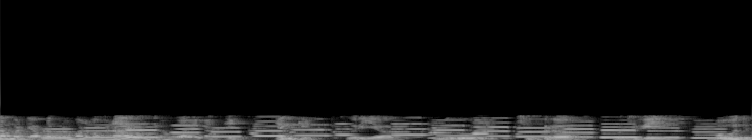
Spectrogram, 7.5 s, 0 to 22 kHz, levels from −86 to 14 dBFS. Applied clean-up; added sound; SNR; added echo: classical method WPE with log-MMSE.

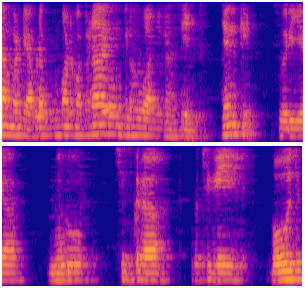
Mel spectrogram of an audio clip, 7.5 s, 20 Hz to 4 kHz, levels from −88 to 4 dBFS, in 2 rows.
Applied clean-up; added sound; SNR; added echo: neural mask model DeepFilterNet 3.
